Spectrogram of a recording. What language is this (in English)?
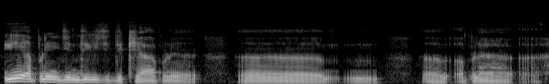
Dogri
